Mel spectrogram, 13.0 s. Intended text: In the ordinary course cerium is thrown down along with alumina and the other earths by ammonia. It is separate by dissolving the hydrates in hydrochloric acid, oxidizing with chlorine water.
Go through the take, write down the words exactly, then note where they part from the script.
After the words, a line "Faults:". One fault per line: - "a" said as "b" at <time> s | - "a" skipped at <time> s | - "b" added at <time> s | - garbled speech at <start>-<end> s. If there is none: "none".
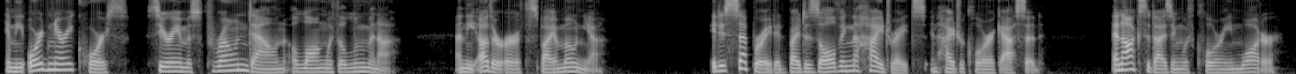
In the ordinary course cerium is thrown down along with alumina and the other earths by ammonia. It is separated by dissolving the hydrates in hydrochloric acid, and oxidizing with chlorine water.
Faults:
- "separate" said as "separated" at 7.3 s
- "and" added at 11.1 s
